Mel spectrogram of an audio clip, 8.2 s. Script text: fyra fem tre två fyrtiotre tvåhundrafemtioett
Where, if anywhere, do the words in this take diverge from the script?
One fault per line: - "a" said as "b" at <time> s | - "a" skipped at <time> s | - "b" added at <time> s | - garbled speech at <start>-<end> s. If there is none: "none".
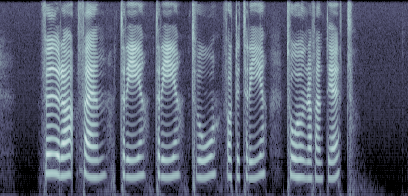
- "tre" added at 3.1 s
